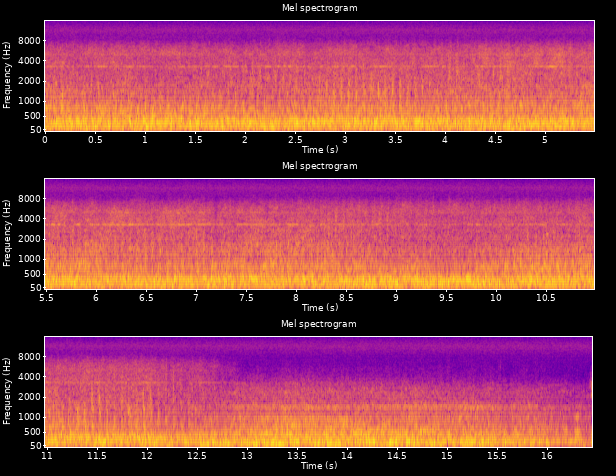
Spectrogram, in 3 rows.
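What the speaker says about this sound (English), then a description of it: "Medevac helicopters arrived to carry out the first day's casualties" Medevac helicopters flying during the 1991 ground war inside Kuwait, a loud, steady rotor and engine roar that holds at constant strength throughout with no voices.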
